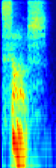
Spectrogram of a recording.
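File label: "souse", English, British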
